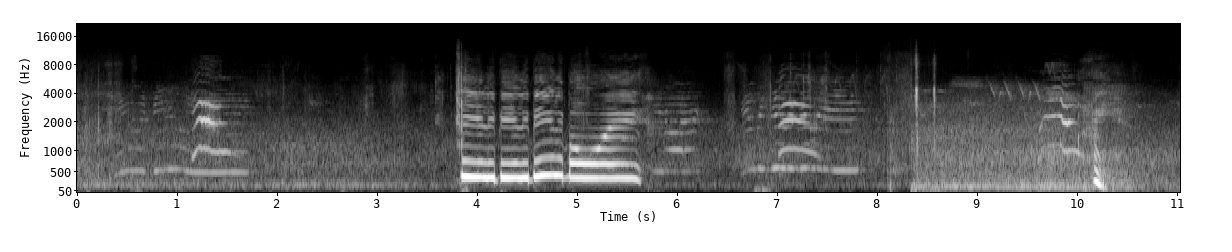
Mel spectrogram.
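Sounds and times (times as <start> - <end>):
sharp clicks: 8.2 - 8.8
cat meowing: 9.6 - 10.1.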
